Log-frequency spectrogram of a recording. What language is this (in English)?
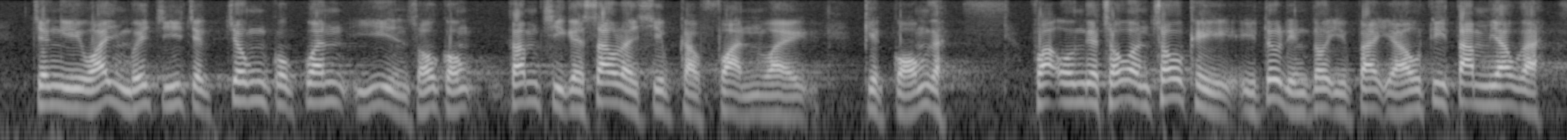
Cantonese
